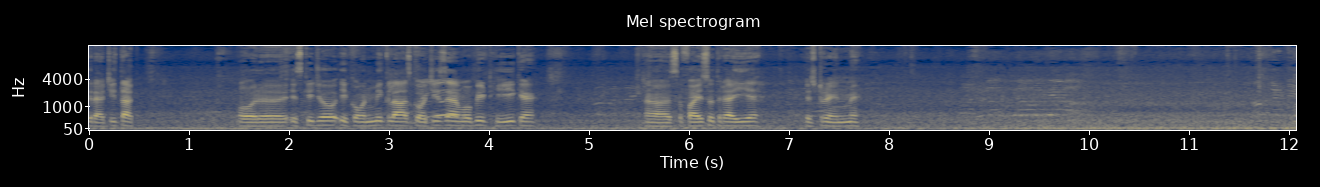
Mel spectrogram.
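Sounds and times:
low rumble of standing train: 0:00.0 - 0:12.0.

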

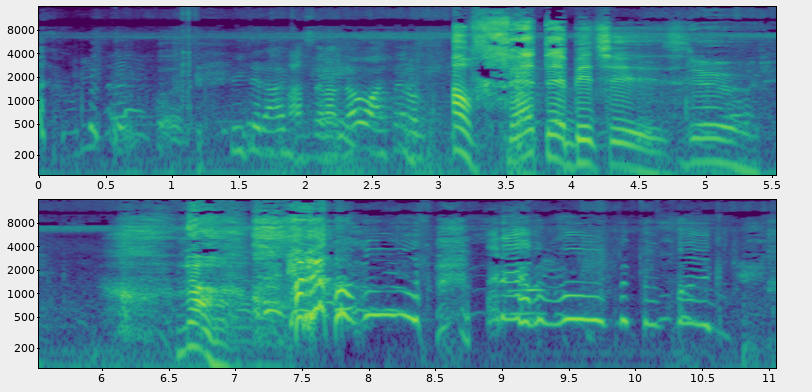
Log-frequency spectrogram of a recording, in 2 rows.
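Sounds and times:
men exclaiming and talking: 0:00.0 - 0:11.0.

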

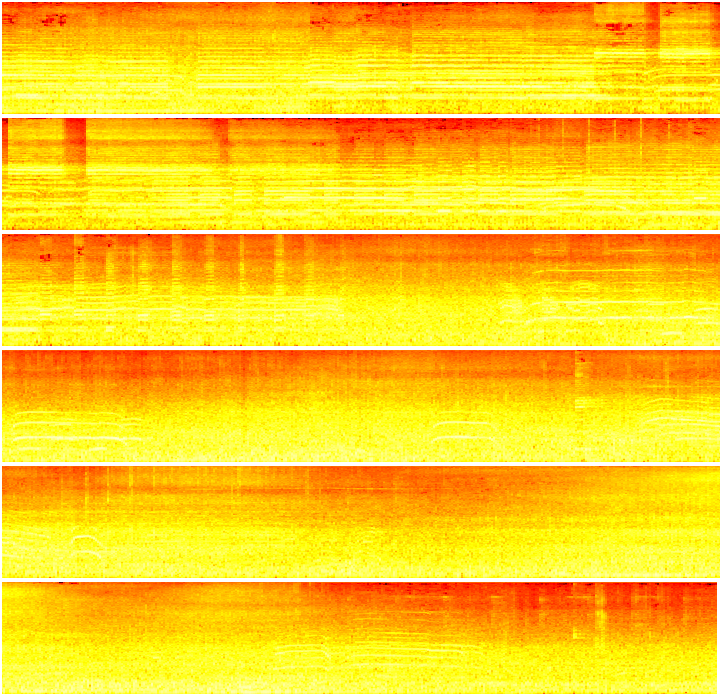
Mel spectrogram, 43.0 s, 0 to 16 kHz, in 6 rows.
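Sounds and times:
heavy vehicle passing: 0:00.0 - 0:43.0
road traffic passing: 0:00.0 - 0:43.0
people calling and shouting: 0:05.2 - 0:43.0.

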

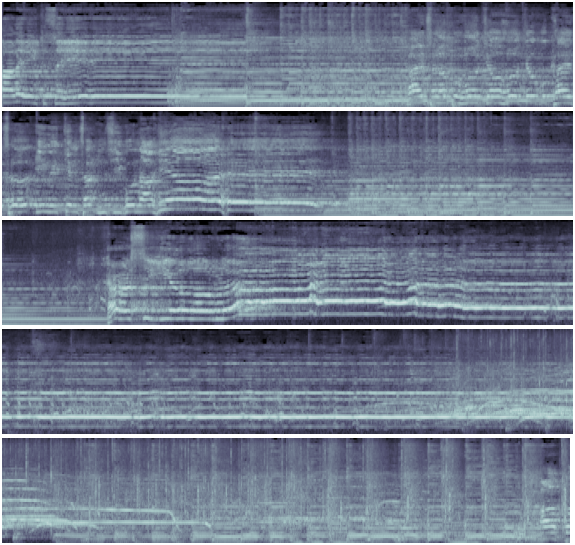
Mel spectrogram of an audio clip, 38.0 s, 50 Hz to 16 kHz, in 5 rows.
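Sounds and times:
acoustic guitars: 0:00.0 - 0:20.7, 0:31.1 - 0:38.0.

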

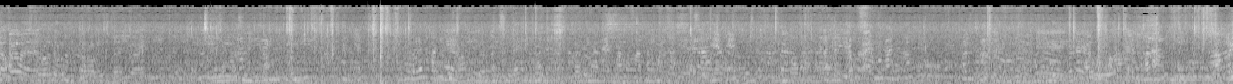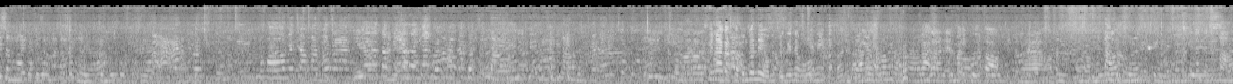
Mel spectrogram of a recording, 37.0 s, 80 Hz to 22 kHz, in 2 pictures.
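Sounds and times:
people talking: 0:00.0 - 0:37.0.

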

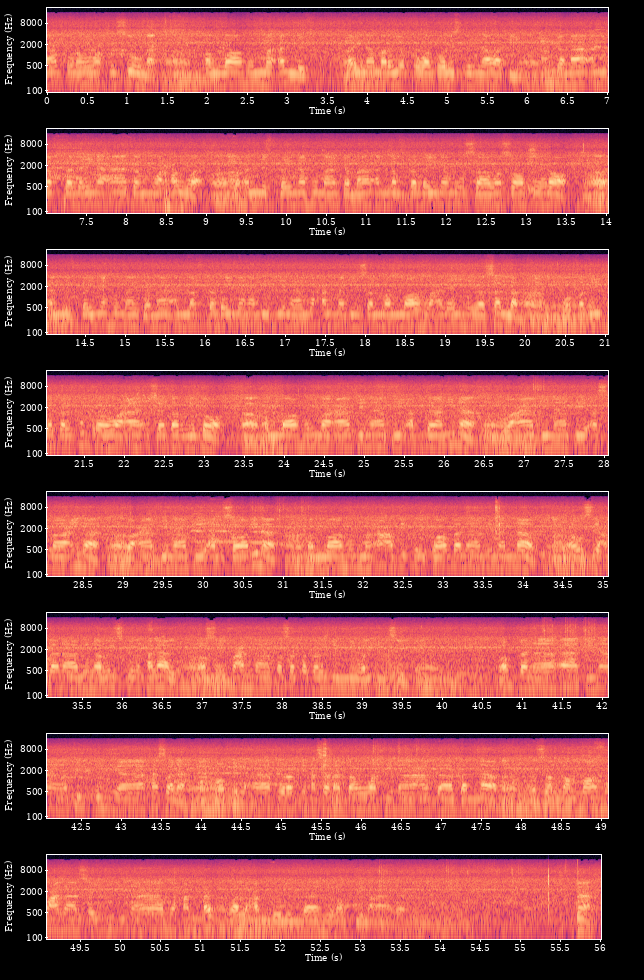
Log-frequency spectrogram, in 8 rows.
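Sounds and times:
man chanting a prayer: 0:00.0 - 0:54.5
steady background hum: 0:00.0 - 0:56.0.

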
